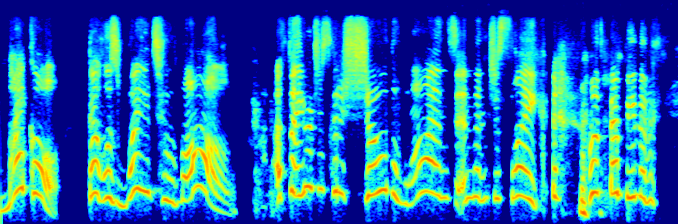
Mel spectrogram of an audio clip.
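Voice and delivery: mock screaming. Retelling a complaint about a long wand video: retelling own screaming. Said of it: "I remember screaming".

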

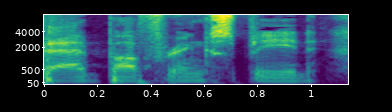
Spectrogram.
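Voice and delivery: plain

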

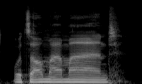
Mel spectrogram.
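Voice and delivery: with a sigh. A man sitting on the bed facing the others begins to speak, sighing. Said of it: "he sighed".

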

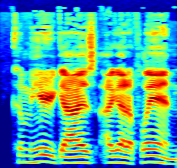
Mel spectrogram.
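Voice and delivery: plain reading voice

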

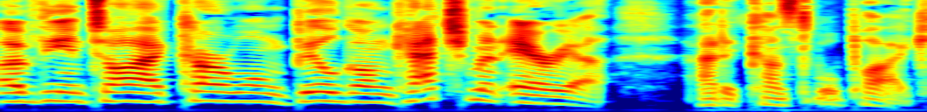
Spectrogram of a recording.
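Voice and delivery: plain

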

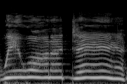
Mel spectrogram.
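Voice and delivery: mock scream at a very high, shrill pitch. Recounting a performance, quoting a woman screaming from a departing police car: retelling a scream. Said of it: "she just still screams out".

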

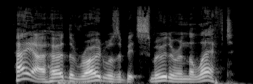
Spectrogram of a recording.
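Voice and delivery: plain

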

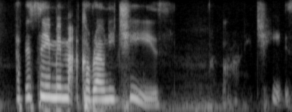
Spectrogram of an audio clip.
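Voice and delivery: English-style British accent. Asked by another speaker to say it like a Brit, in a British accent. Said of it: "Say it like a Brit".

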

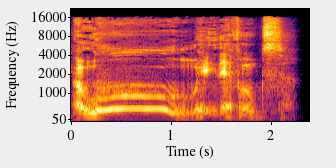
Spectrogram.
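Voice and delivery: stretched "oh", swooping way up, very high, slow. Saying people love a celebrity's voice, then imitating it: Wolfman Jack voice. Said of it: "people just love Wolfman Jack's voice".

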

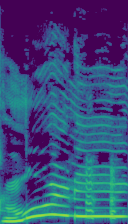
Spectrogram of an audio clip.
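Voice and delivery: tiny, very high, small squeaky little voice. Retelling walking in behind a friend who says good morning: imitating her own little voice. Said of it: "my little voice in the back".

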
